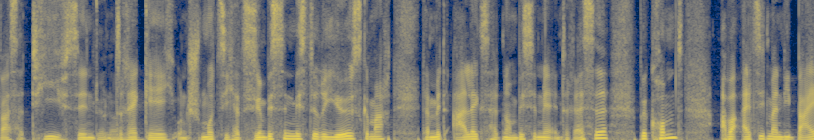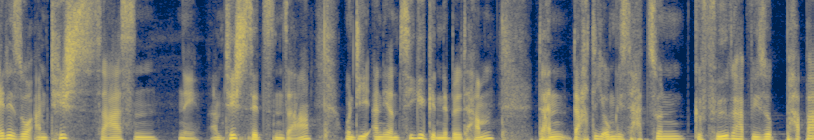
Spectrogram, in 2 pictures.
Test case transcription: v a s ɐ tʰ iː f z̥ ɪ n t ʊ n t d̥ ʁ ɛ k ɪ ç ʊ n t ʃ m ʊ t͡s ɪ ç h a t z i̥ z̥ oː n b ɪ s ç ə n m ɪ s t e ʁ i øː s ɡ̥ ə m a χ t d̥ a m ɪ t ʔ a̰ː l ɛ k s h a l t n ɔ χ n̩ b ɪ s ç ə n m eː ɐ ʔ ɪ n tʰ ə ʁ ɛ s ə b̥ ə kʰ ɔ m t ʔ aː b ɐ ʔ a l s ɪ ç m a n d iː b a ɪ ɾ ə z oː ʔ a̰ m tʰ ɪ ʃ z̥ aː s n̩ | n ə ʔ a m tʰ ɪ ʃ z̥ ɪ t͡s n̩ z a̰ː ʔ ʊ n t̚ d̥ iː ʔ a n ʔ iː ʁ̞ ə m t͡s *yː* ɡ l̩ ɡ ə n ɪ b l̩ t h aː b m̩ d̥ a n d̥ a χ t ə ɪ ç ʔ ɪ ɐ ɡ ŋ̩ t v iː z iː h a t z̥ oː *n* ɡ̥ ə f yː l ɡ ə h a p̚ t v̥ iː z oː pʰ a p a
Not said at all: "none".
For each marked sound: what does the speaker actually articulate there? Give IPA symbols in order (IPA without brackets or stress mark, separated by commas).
iː, n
